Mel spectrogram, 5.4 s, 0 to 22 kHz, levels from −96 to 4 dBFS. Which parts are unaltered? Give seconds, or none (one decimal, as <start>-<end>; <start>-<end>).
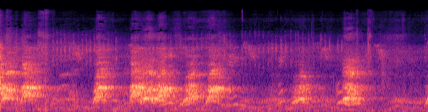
0.0-1.5; 2.8-3.7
